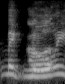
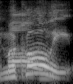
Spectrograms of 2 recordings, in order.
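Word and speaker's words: McAuley: I like McNally Schenker better than the Michael Schenker band. Who's McNally? Not me. Yeah, who's McNally? Macaulay.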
